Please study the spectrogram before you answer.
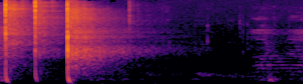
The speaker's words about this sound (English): Give me a knock.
